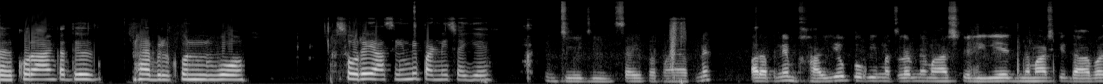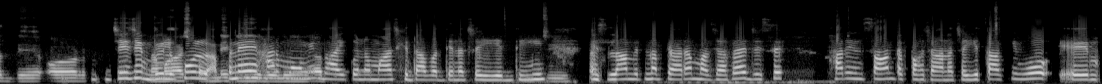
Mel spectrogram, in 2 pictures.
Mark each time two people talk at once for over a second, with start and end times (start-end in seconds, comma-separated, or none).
12.6-14.3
